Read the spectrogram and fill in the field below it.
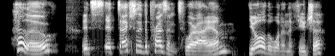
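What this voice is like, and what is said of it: Put-on British accent. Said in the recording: “You have a British accent”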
